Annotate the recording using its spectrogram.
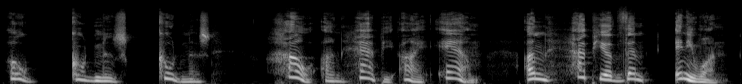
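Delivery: put-on little girl crossly stressing each word; angry, emphatic child. A narrator's reading. Little girl complaining to her father after a long silence, angry and emphatic. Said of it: "said angrily, emphasizing each word".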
